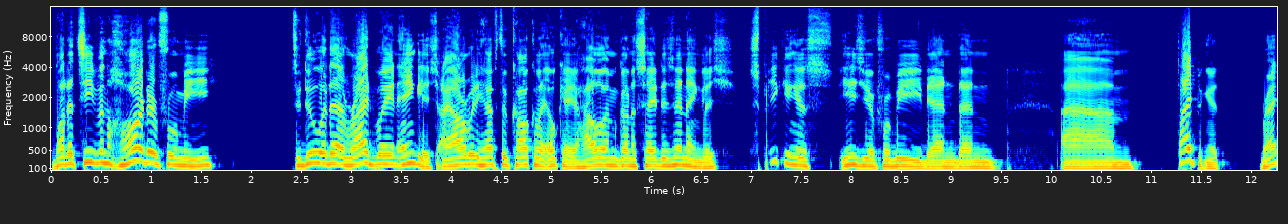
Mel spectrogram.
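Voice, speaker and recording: A high-pitched man with a Dutch accent, very wide pitch swings, very even loudness and a moderate pace, in a very clean recording with a silent background. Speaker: game developer, YouTuber. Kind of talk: casual vlog rant. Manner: halting.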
